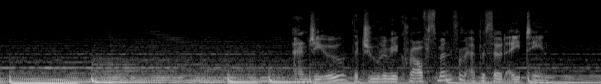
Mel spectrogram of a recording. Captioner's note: voiceover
